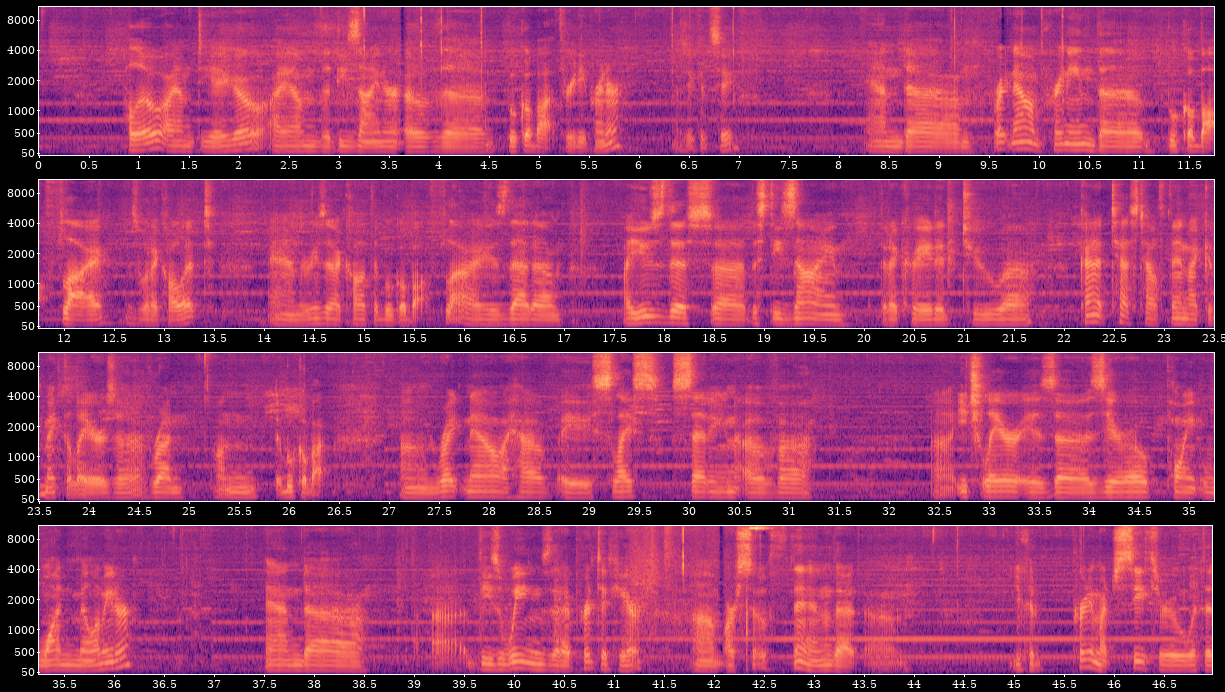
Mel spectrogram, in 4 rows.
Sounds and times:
Speech: 0.9s - 7.0s, 8.2s - 17.0s, 17.6s - 26.4s, 27.0s - 31.3s, 32.4s - 36.3s, 37.5s - 44.0s, 45.0s - 46.9s.

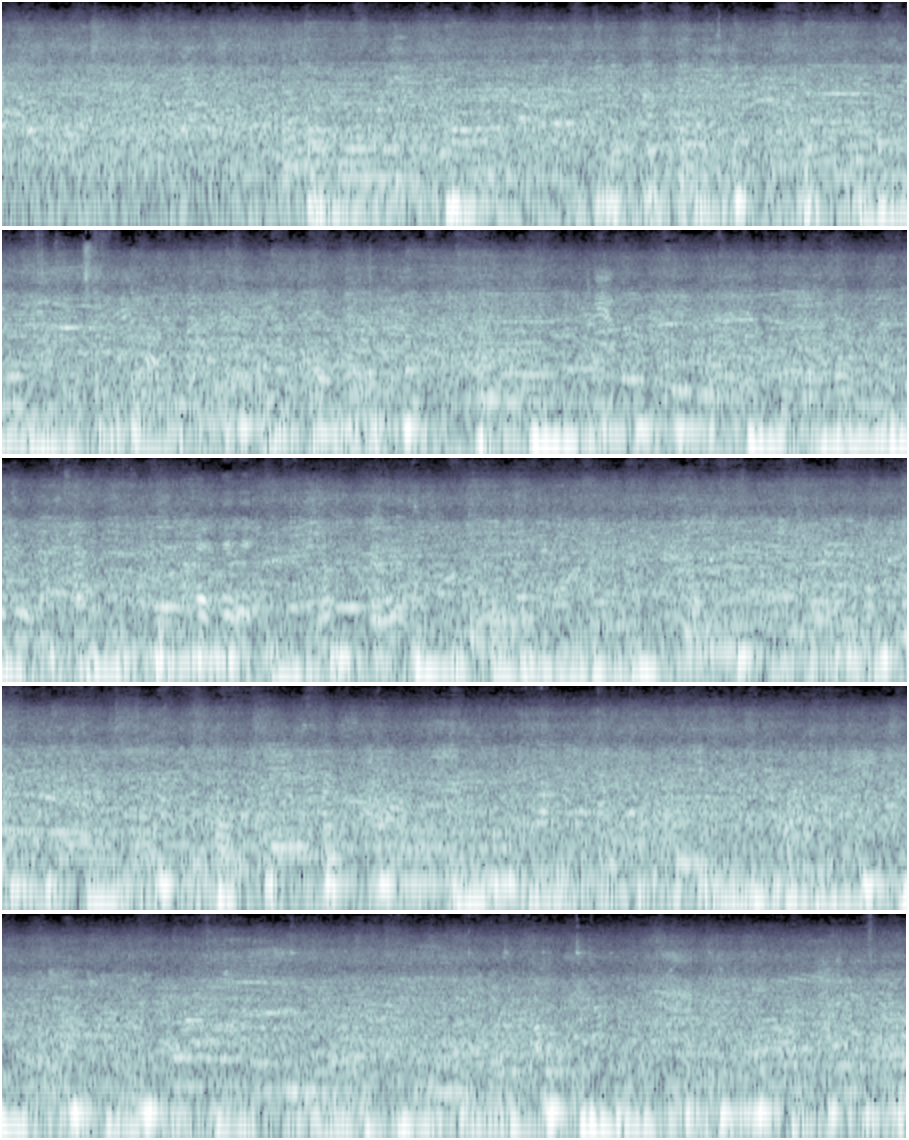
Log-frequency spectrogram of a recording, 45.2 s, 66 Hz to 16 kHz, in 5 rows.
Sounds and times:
Speech: 0.0s - 45.2s.

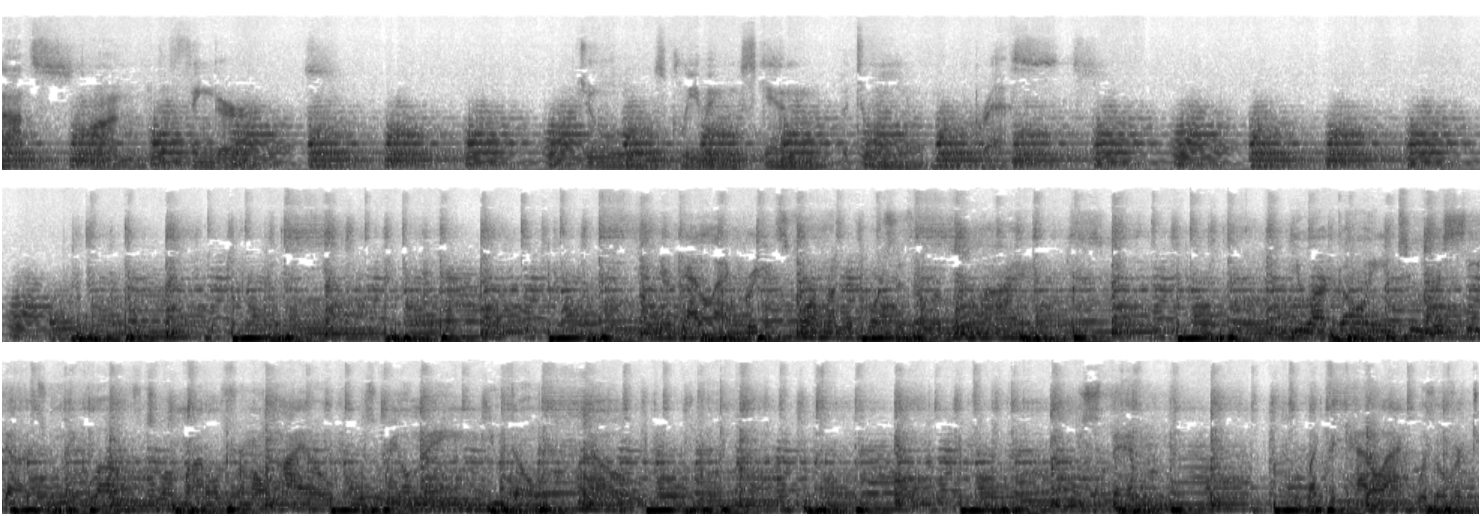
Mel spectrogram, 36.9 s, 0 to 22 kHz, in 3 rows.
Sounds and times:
Music: 0.0s - 36.9s.

